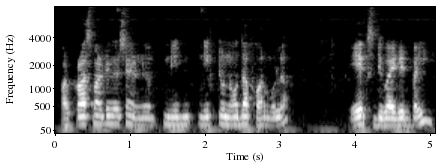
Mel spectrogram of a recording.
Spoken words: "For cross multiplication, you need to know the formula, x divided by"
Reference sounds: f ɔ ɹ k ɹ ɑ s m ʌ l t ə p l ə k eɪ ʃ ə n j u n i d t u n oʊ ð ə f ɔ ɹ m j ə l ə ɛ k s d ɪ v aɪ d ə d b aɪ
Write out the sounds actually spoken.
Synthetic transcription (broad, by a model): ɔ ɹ k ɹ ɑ s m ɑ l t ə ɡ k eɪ s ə n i n i d t u n oʊ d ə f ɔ ɹ m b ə l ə ɛ k s d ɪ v aɪ d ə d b aɪ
